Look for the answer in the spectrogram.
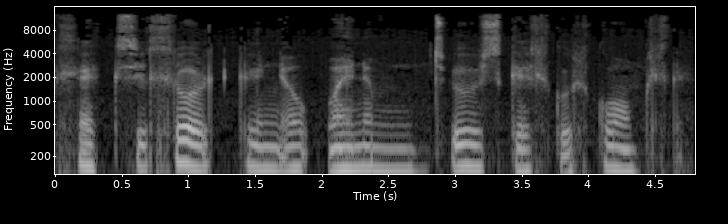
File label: "'waanm ts'uusk", Smalgyax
